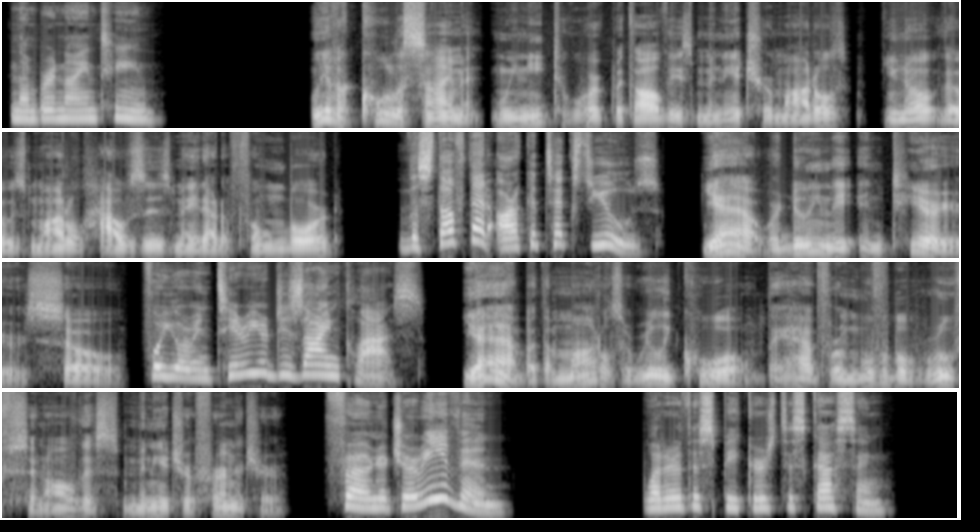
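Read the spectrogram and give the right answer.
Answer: An interior design class assignment using miniature model houses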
